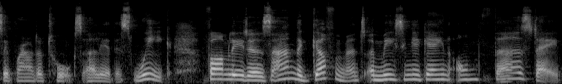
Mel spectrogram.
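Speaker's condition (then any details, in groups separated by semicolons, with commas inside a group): No condition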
